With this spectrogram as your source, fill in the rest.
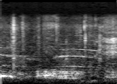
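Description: Caged BRPFC racer pigeons give soft, close cooing calls in short bursts, with a faint voice in the background.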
